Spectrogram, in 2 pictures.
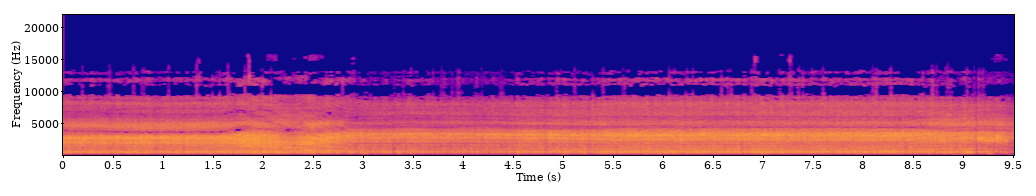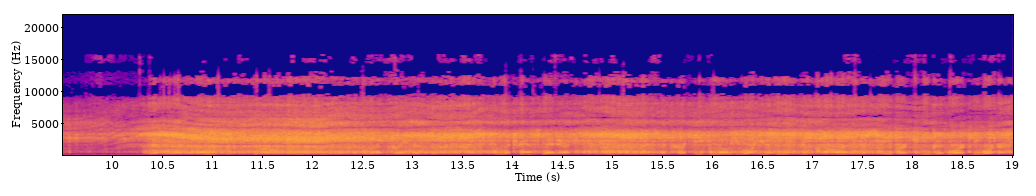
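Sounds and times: radio static hiss: 0:00.0 - 0:19.0.

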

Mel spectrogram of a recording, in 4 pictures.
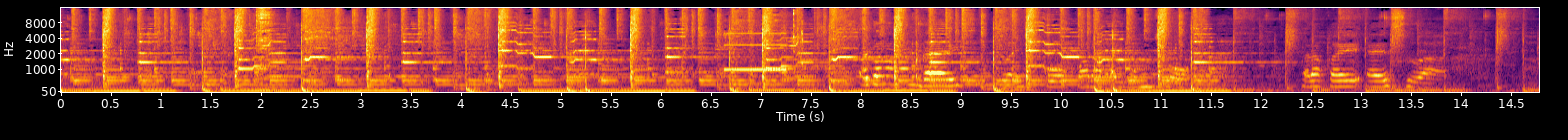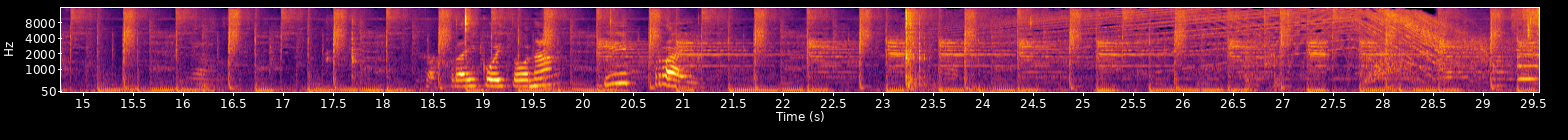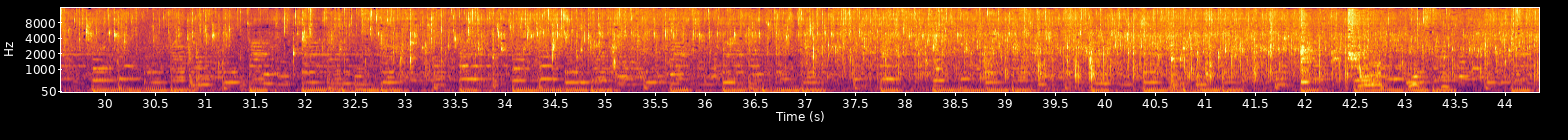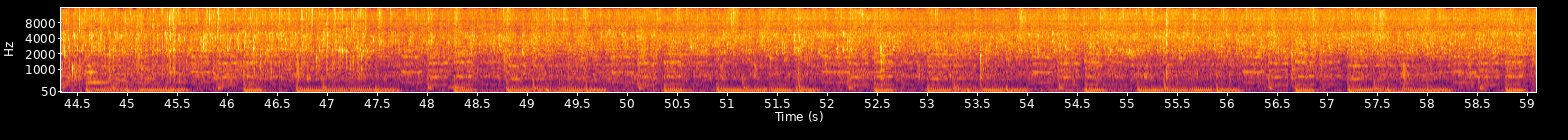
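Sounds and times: background music with bass beat: 0:00.0 - 0:12.6, 0:13.2 - 0:18.4, 0:19.4 - 0:37.2, 0:37.8 - 0:59.0
food deep-frying in oil: 0:05.8 - 0:11.5, 0:24.4 - 0:59.0.

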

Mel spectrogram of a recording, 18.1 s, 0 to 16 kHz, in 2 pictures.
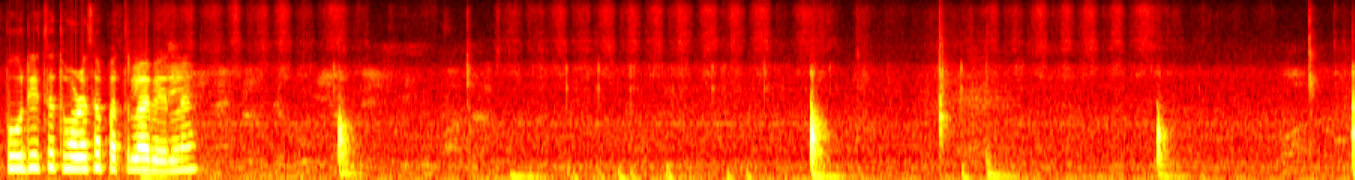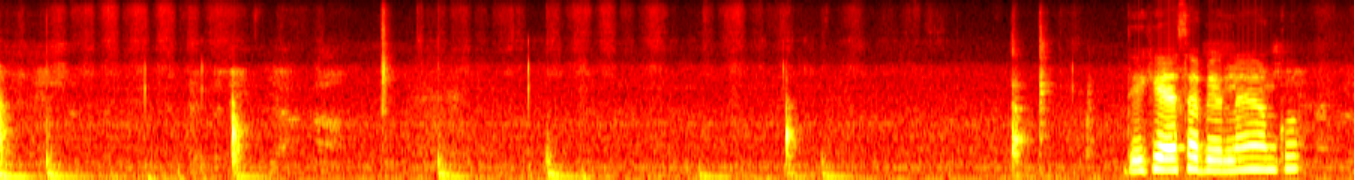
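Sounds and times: rolling pin rolling dough: 0:00.8 - 0:08.0, 0:08.9 - 0:11.0, 0:11.8 - 0:15.3
rolling pin knocking on board: 0:02.2 - 0:02.5, 0:05.4 - 0:05.6, 0:07.7 - 0:07.9, 0:09.0 - 0:09.6, 0:10.5 - 0:10.8, 0:11.9 - 0:12.9, 0:13.7 - 0:14.7.

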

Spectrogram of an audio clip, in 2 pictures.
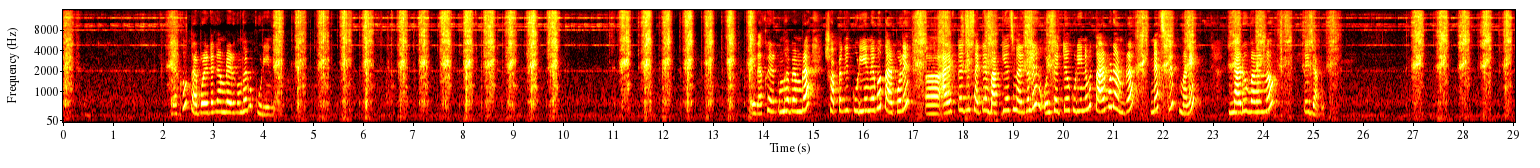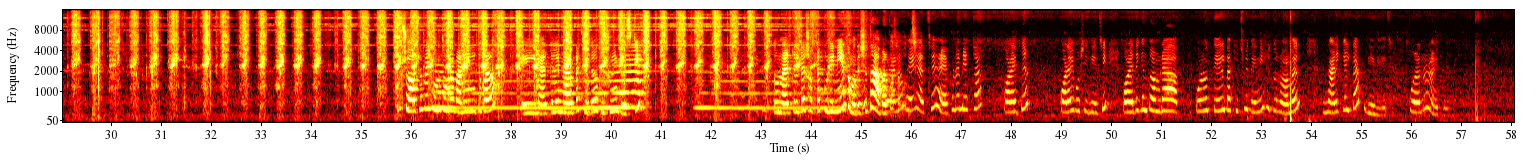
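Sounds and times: coconut scraper grating: 0:00.0 - 0:00.6, 0:02.0 - 0:02.5, 0:04.0 - 0:10.2, 0:10.8 - 0:14.6, 0:15.5 - 0:25.9, 0:26.7 - 0:46.2.

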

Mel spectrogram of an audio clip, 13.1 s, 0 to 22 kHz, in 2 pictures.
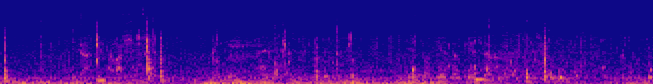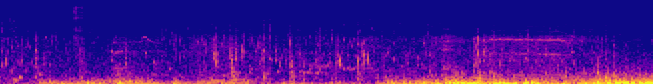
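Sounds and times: small clicks and knocks: 0:00.0 - 0:01.7
low boat rumble: 0:00.0 - 0:13.0.

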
